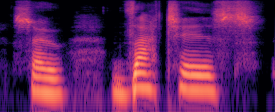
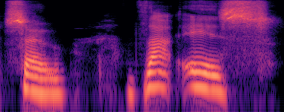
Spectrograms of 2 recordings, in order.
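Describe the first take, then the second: First: The t is heard, linking smoothly. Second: The t is cut off, sounding broken up. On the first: The speaker calls it right. "much smoother and it's clearer too because you can hear the T" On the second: The speaker calls it wrong. "how broken up uh, it can sound"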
